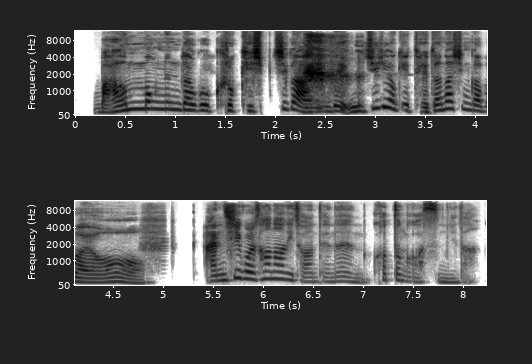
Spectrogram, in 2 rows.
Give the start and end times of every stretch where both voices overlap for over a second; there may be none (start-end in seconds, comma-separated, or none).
none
